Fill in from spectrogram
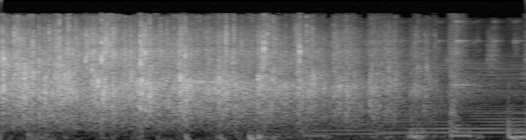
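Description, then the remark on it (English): An audience in Alaska applauds all the speakers at the event "How Cool Is That? Innovation in the Arctic", a dense, steady wash of clapping that gradually thins and softens over the last couple of seconds while a soft musical tone rises beneath it. “we can give a big round of applause to all of our speakers.”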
